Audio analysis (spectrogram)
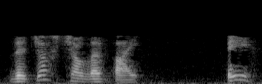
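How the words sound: The stress falls on the word faith. Faith is contrasted with works of the law. "the emphasis is on the word faith"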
